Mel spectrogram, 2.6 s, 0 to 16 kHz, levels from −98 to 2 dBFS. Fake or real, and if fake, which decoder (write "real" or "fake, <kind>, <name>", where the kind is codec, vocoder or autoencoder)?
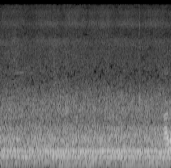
fake, vocoder, BigVGAN v2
